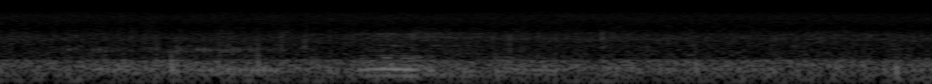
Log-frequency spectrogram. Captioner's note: snoring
